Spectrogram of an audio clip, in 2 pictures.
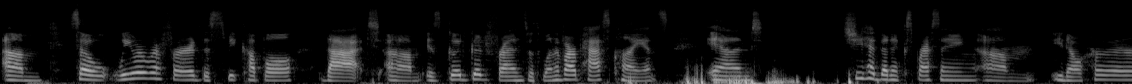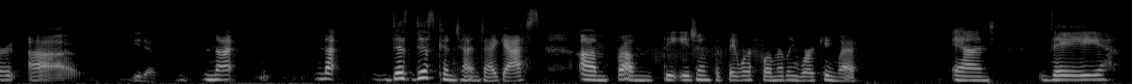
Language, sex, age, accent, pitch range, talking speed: English, female, 30-49, American, 185-215 Hz, 130 wpm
